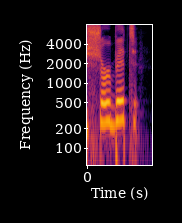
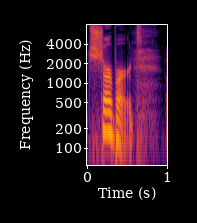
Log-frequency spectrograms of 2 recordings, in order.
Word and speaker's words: sherbet: I know it is sherbet, but I'm going to continue to call it sherbert. – Okay. All right. And it does say in here that because it's been mispronounced for so long, that's now an alternative spelling of it.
